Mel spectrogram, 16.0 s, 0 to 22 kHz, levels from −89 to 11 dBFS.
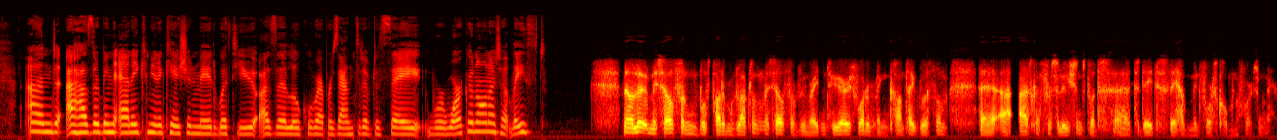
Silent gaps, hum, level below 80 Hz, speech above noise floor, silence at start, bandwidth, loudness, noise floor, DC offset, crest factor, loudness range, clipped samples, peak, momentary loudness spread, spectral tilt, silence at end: none; none; -70 dBFS; 43 dB; 0.3 s; 14 kHz; -24 LUFS; -68 dBFS; under 0.1%; 22 dB; 10 LU; under 0.1%; -2 dBFS; 14 LU; -5 dB/octave; 0.1 s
